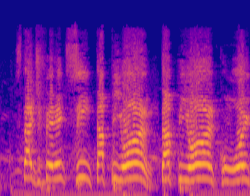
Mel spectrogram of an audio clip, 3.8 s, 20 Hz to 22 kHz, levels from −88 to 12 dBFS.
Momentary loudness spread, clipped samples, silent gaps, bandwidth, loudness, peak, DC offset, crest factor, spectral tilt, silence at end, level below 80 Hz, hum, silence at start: 7 LU; under 0.1%; none; 13 kHz; -10 LUFS; 0 dBFS; under 0.1%; 10 dB; -3.5 dB/octave; 0 s; -40 dBFS; none; 0.25 s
